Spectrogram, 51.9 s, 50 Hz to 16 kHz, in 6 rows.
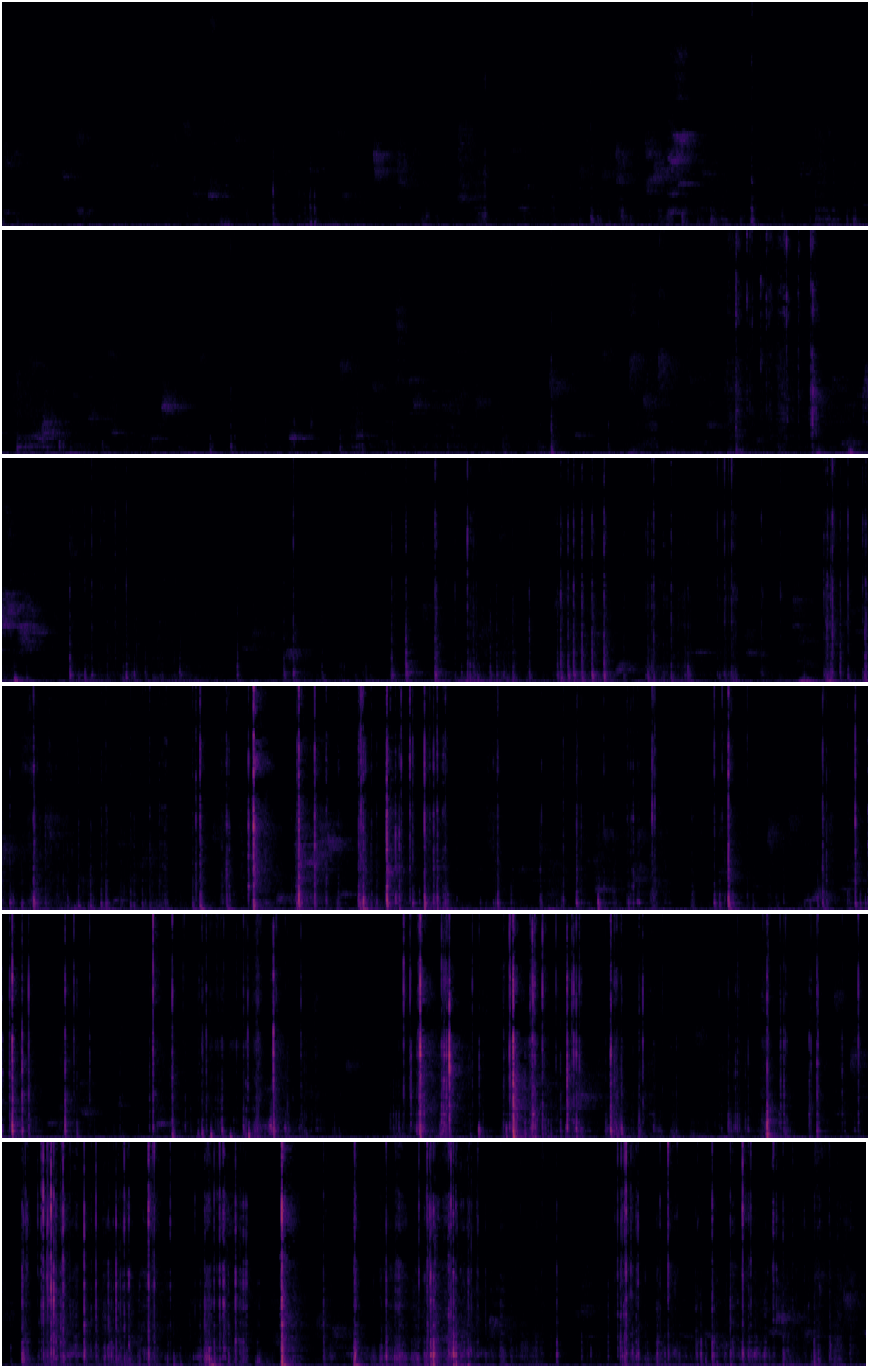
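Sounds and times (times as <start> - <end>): packaging clicks and taps: 20.0 - 51.9
packaging crinkling and tearing: 38.6 - 51.8.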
